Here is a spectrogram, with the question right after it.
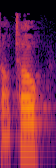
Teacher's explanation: You don't pronounce the iota subscript, but you do see, so it's auto. It's got the emphasis on the last syllable.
